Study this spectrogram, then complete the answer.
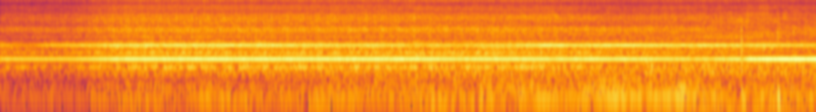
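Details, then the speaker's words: Car engine, normally very quiet, idles evenly while a steady mid-pitched hum holds constant over the normal roar; abnormal hum, cause unknown. "E esse motor é muito silencioso, muito mesmo. Faz barulho de nada. Esse zumbido que vocês estão escutando é algum defeito."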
